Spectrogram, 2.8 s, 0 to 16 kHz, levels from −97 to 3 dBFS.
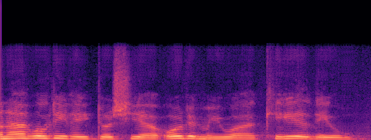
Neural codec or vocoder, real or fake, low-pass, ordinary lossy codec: codec, 16 kHz in and 24 kHz out, 0.6 kbps, FocalCodec, streaming, 2048 codes; fake; 10.8 kHz; none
